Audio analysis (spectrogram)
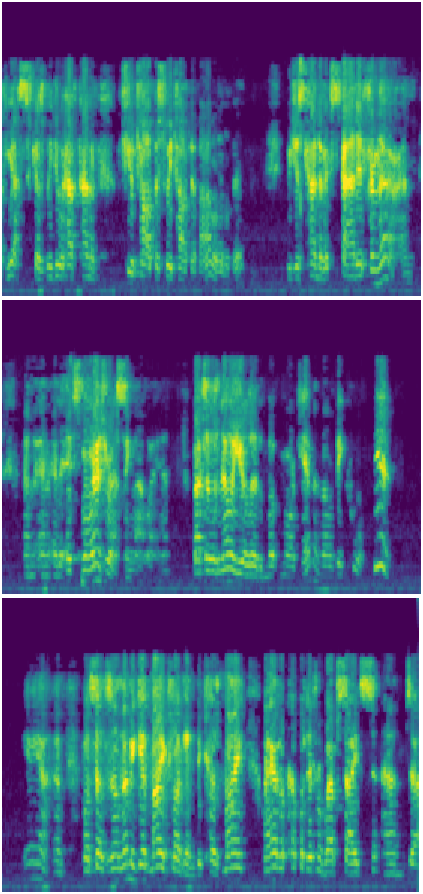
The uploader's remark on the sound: This episode was recorded over the phone so the quality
